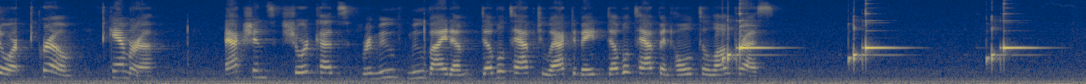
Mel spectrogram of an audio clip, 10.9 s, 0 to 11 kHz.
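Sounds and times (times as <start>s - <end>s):
speech: 0.0s - 7.8s
smartphone default notification chime: 7.3s - 9.3s, 9.9s - 10.7s.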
